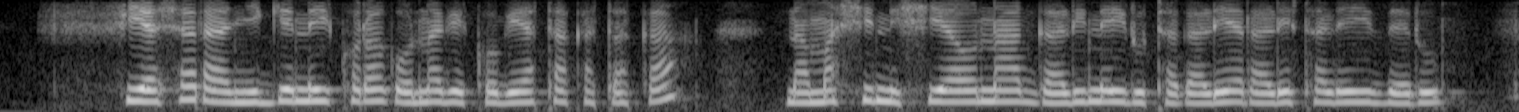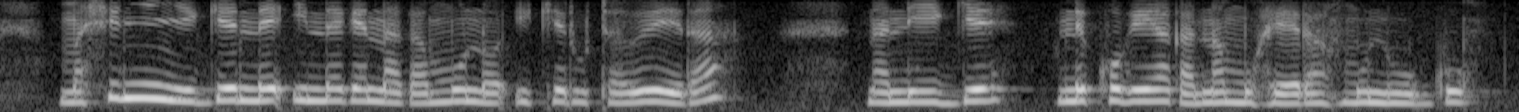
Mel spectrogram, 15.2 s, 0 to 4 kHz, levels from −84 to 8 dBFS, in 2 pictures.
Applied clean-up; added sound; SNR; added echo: none; none; none; none.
